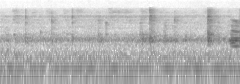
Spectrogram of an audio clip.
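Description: A few faint, scattered clicks over a steady background hum and hiss.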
